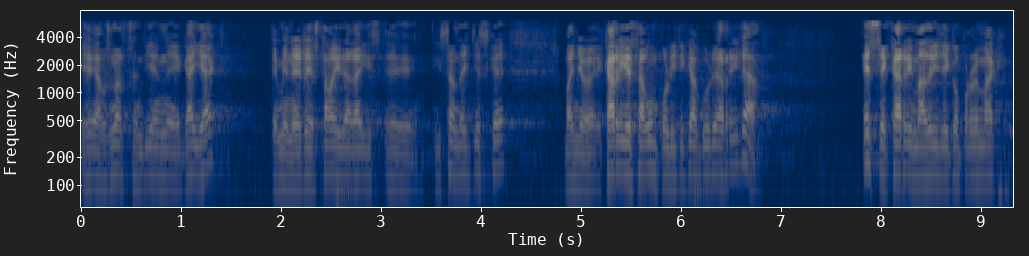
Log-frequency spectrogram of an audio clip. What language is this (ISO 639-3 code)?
eus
